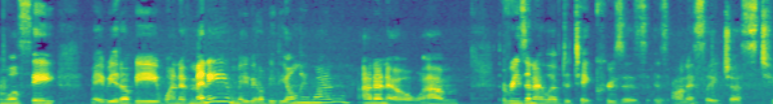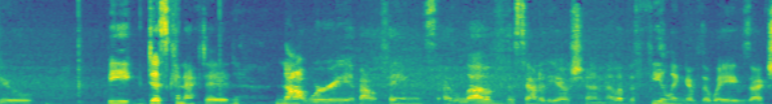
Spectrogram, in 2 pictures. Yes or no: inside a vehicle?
yes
